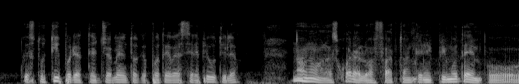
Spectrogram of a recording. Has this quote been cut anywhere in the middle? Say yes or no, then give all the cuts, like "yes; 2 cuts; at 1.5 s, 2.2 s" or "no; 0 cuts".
no; 0 cuts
